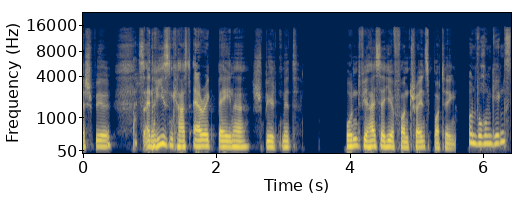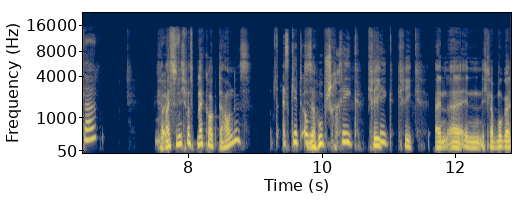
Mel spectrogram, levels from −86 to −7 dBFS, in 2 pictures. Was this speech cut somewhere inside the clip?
yes; 1 cut; at 5.6 s

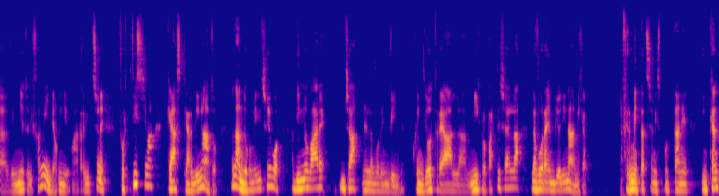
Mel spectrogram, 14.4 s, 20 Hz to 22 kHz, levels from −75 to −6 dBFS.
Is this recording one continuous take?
no; 1 cut; at 1.1 s

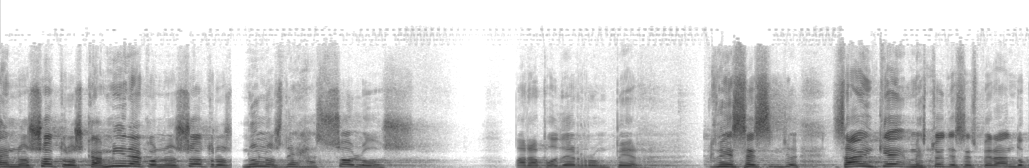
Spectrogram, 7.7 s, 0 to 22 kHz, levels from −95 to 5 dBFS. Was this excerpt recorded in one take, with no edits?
no; 2 cuts; at 1.7 s, 5.3 s

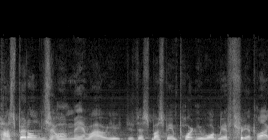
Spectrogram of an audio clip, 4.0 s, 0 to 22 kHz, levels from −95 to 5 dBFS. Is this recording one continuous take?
yes; 0 cuts

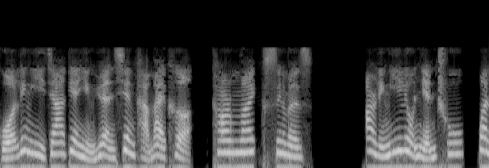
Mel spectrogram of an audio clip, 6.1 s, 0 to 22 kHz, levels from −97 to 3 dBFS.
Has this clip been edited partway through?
yes; 1 cut; at 5.2 s

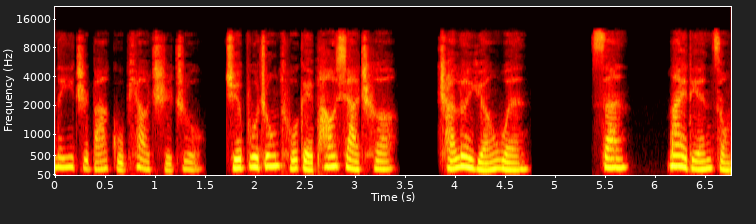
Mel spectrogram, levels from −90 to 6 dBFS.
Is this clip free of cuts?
no; 1 cut; at 3.6 s

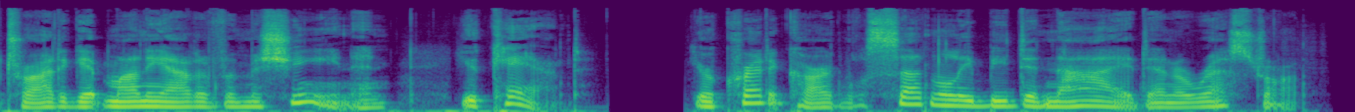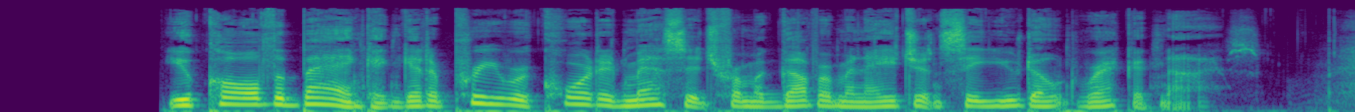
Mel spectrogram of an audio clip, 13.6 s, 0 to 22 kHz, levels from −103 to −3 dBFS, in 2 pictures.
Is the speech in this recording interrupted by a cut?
no; 0 cuts

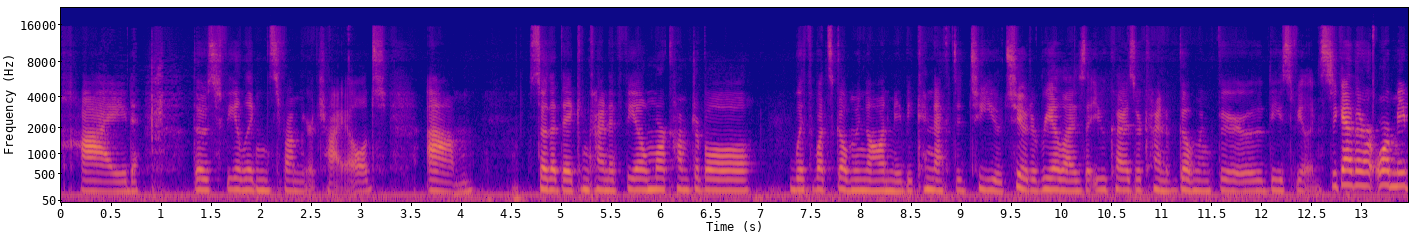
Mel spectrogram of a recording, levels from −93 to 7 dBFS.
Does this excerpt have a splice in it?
no; 0 cuts

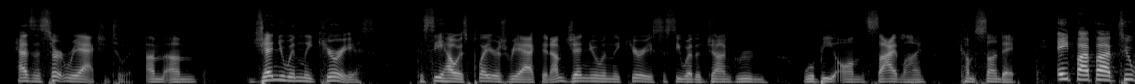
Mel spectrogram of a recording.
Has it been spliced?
yes; 1 cut; at 1.4 s

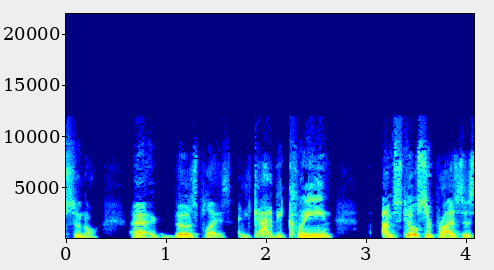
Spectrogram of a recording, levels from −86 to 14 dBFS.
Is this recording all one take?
no; 1 cut; at 0.9 s

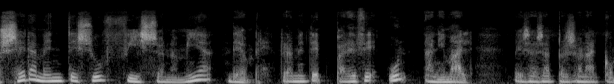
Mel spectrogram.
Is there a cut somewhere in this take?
no; 0 cuts

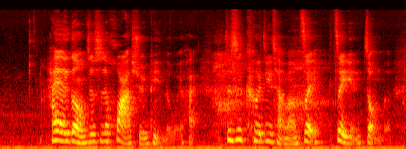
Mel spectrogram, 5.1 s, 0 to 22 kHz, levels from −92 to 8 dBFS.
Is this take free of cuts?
yes; 0 cuts

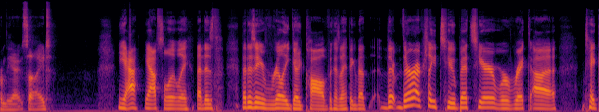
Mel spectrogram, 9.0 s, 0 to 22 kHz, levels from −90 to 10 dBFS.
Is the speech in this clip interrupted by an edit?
no; 0 cuts

